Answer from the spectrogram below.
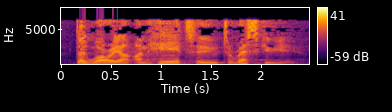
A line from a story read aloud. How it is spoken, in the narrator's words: a bloke comes down on a rope, and he shouts at the top of his voice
